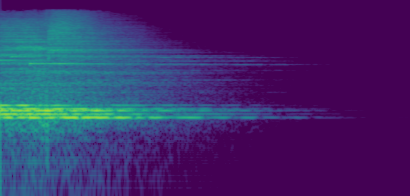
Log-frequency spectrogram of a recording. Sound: music Stops

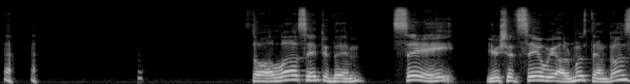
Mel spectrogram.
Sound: Ketawa

